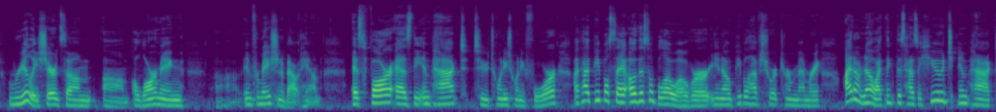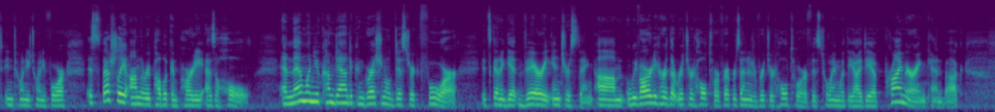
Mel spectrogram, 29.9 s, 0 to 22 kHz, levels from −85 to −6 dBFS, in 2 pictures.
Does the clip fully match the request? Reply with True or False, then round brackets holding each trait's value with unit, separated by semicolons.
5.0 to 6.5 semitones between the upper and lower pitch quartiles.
False (4.6 semitones)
